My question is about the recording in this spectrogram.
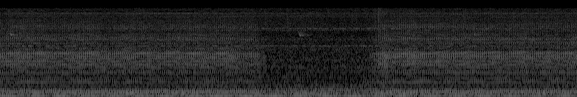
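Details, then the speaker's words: New Engel fridge, cooling fine: a low, steady compressor hum with a buzzy rattle on top that drops out when pressure is applied. Something loose is vibrating, suspected but not confirmed. "so there's this sound and if I apply just a little bit of pressure right here it goes away and seems to operate at a more expected uh loudness"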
